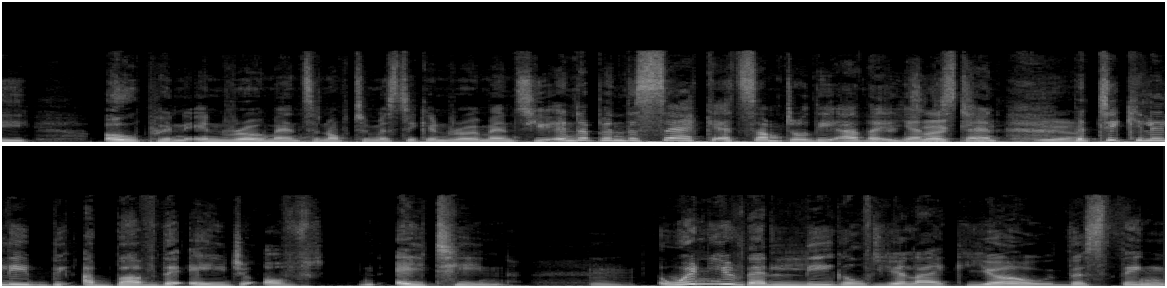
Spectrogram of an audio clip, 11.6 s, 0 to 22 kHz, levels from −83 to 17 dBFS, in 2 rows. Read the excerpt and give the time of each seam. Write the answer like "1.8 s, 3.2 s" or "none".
3.9 s, 9.5 s, 10.2 s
